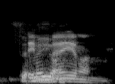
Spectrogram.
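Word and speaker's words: σημεῖον: Semeion. Semeion, because the emphasis is on the A. Can you see that accent that on top? That shows you where you must put the emphasis in the word.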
